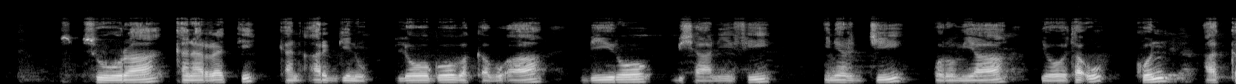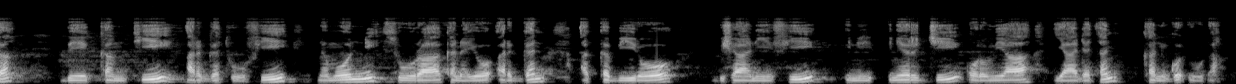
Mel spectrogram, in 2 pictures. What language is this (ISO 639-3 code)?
orm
